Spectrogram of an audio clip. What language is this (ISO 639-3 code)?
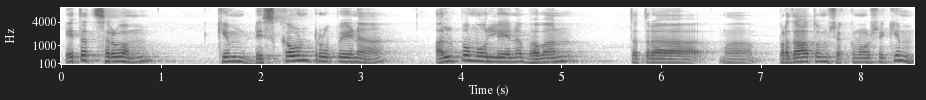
san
